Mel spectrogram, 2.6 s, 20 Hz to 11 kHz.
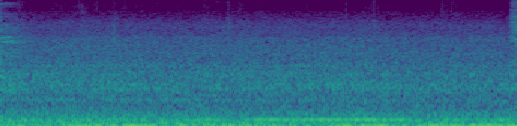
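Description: A BMW X6 M50d diesel SUV pulls hard through its turbo boost, a deep steady engine drone and low rumble heard from inside, continuous and loud with no talk over it.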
